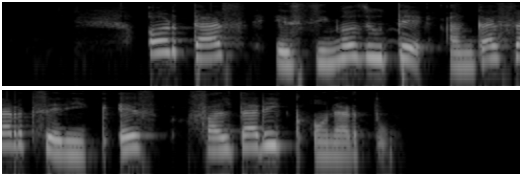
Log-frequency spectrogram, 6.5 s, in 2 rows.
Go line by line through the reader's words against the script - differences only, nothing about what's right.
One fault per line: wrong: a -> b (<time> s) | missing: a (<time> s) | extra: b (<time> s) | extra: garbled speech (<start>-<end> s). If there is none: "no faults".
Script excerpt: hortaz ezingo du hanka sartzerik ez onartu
wrong: du -> dute (2.3 s)
extra: faltarik (4.5 s)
